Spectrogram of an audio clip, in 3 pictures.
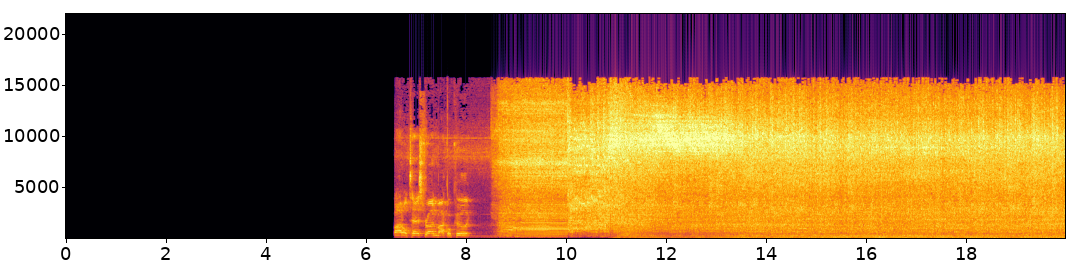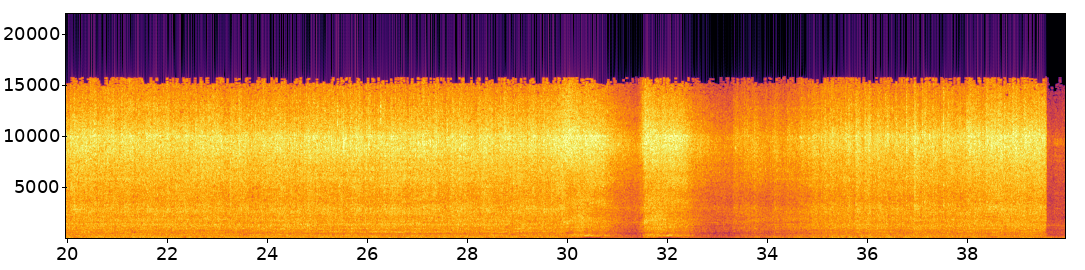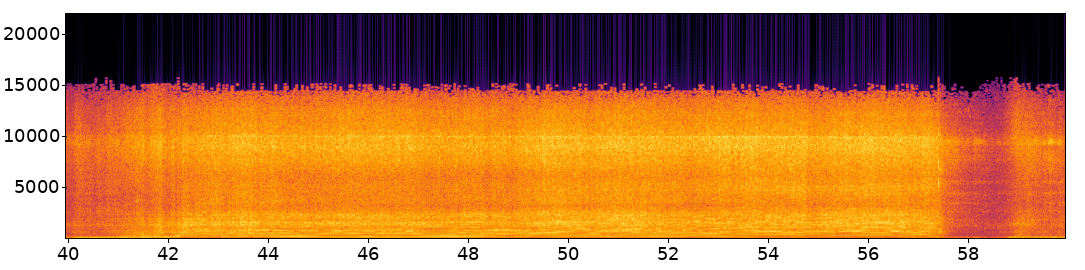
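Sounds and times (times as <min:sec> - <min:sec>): car engine revving on dyno: 0:08.4 - 0:59.9.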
